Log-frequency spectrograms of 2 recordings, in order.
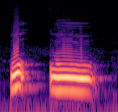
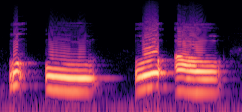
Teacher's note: वे स्वर जिनके उच्चारण करते समय ओष्ठ गोल हो जाते हैं, अर्थात वृत्त जैसी आकृति बना लेते हैं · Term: वृत्ताकार स्वर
